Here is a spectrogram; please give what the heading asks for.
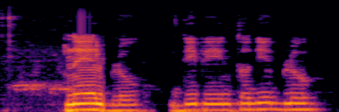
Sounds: Sigh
